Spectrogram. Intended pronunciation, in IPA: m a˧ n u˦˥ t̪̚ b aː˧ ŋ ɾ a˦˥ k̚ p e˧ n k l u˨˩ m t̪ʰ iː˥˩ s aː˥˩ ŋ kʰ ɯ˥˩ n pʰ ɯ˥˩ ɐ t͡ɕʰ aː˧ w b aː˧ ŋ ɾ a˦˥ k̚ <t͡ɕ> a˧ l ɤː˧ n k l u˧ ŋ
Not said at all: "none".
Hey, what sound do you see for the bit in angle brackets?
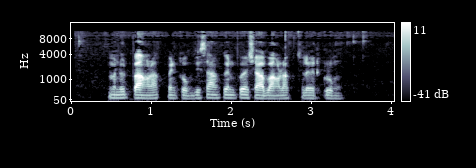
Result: t͡ɕ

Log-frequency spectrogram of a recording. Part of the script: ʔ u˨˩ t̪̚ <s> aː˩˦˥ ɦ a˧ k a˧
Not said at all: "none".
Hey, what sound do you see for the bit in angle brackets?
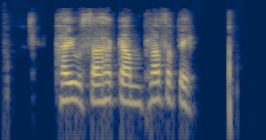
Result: s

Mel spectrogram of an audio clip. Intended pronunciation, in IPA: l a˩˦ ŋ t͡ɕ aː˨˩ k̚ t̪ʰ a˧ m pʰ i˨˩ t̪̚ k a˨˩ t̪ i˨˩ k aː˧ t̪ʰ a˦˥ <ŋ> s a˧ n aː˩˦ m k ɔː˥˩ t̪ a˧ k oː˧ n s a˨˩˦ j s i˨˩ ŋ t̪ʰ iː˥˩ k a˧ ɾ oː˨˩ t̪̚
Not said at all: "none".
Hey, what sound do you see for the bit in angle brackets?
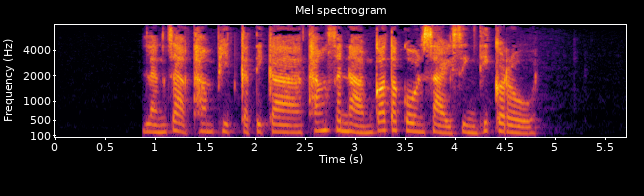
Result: ŋ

